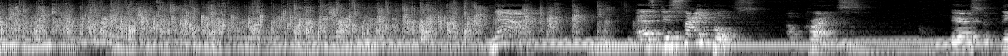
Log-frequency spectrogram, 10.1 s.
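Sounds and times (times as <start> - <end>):
crowd clapping: 0.0 - 6.5
speech: 6.6 - 7.4, 9.5 - 10.0.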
